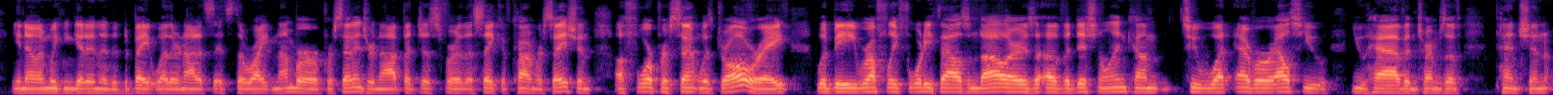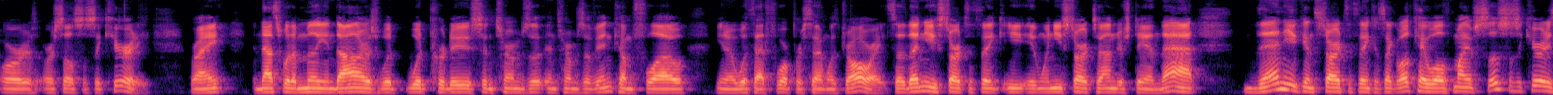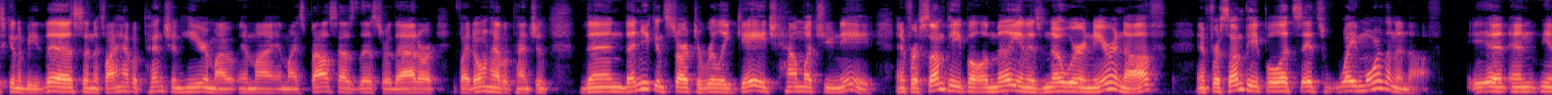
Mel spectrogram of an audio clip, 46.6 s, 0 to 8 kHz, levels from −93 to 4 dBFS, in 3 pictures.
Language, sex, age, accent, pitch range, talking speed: English, male, 50-69, American, 110-135 Hz, 225 wpm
